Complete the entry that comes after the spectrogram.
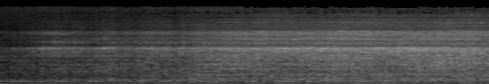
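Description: Regional passenger train passing over a level crossing. Its running noise swells over the first two seconds and then holds steady, with a steady high tone above it. It is heard from inside a car's cabin.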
